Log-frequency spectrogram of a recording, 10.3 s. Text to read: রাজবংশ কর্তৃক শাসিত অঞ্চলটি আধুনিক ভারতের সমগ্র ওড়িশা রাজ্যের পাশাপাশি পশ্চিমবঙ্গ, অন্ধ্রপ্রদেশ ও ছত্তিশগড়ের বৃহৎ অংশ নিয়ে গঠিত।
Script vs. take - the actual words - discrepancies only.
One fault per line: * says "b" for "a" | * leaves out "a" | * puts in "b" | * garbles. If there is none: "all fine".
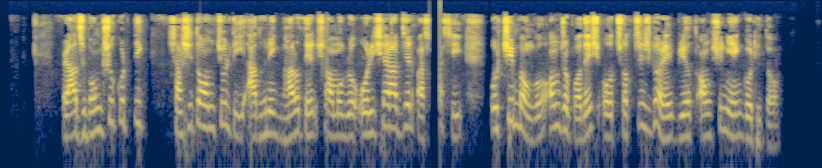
all fine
